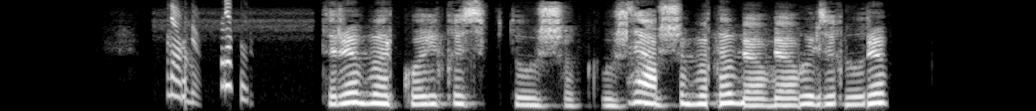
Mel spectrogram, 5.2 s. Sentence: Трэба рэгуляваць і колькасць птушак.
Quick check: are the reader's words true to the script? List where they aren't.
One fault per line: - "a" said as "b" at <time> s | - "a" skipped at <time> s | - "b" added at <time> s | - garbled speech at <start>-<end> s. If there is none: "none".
- "рэгуляваць" skipped at 2.0 s
- garbled speech at 3.0-4.4 s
